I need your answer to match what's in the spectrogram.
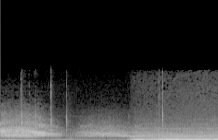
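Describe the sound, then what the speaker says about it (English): Tires skid and squeal as a race car slides under the handbrake in Gran Turismo Sport, a sustained screech over engine drone that shifts pitch midway and carries on loud. "I don't get why the car started to turn when I put the handbrake on."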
